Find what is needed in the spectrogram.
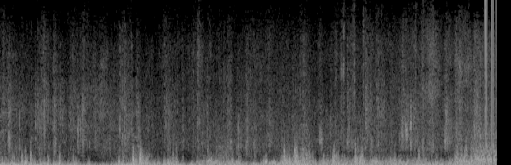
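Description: Wind rumbling on the microphone, with irregular crunching footsteps in snow.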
